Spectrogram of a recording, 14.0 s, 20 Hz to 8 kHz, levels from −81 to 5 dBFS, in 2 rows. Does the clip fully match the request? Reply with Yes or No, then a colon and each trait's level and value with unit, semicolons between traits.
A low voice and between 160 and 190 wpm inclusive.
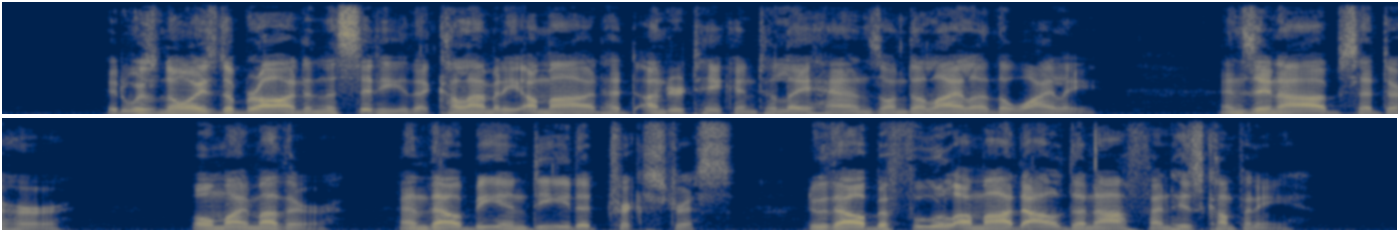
Yes: low, 130 Hz; average, 180 wpm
